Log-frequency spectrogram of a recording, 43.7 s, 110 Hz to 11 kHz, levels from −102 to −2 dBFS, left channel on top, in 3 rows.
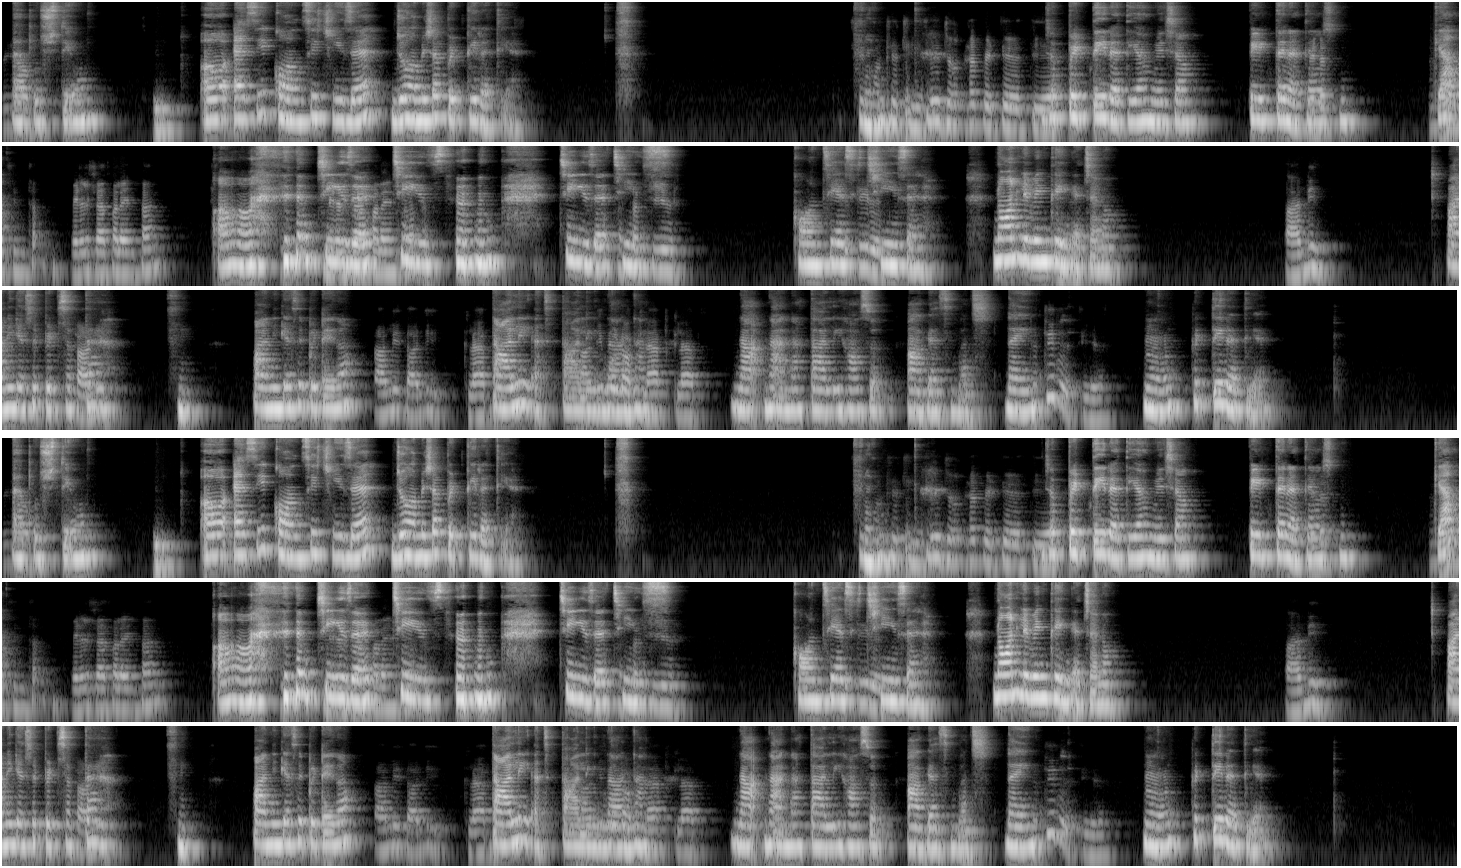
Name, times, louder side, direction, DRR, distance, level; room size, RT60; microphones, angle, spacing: voice 1, 0.1-0.9 1.5-1.7 2.0-5.2 6.1-6.3 8.6-8.9 10.4-11.9 12.5-13.5 14.3-14.5 16.7-21.1 22.5-23.8 24.2-25.7 29.0-30.2 30.9-31.1 31.7-32.6 34.0-35.6 36.4-39.5 40.6-41.8, right 1 dB, 30° right, 8 dB, 0.5 m, -25 dB
voice 2, 8.6-10.5 13.1-13.3 14.3-14.8 15.3-16.2 17.8-18.8 20.7-21.3 23.1-23.4 25.1-25.3 27.4-27.8 29.4-29.5 29.9-30.2 32.9-33.5 33.8-34.0 34.9-36.1 38.3-38.4 39.4-40.2, left 3 dB, 45° left, 10 dB, 0.4 m, -36 dB
3.8 x 3.4 x 2.9 m, 0.37 s
head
